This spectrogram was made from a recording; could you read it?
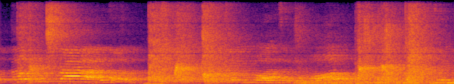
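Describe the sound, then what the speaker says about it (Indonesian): A class of Catholic religion students in grade VII at a junior high school perform the rhythmic 'tepuk salut' clap, with sharp, patterned bursts of hand claps and thumps mixed with their chanting voices. "Kita beri sekali lagi tepuk salut."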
